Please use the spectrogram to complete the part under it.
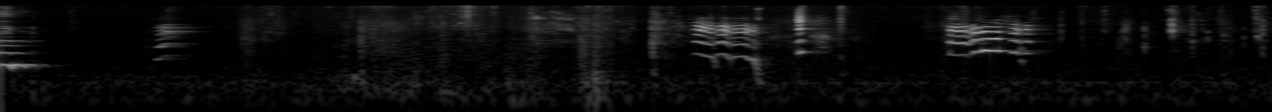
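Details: Two pet capuchins, MonkeyXander and Ohana, at a messy Sunday breakfast in bed with oatmeal; a scattered run of high squeaky chirps, some wavering downward, between soft rustling and handling sounds.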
